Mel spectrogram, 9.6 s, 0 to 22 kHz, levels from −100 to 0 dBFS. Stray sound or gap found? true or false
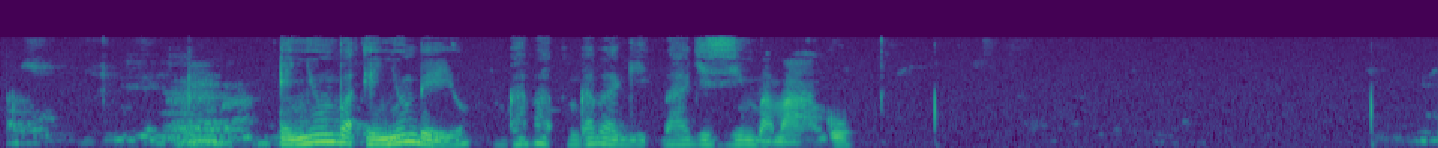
false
